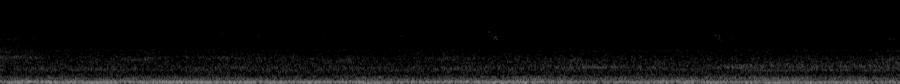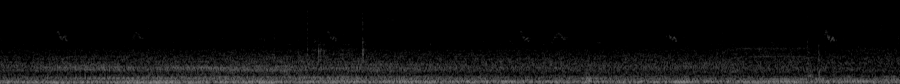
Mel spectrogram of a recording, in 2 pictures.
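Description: Steady low rumble of street traffic, with faint short high chirps now and then.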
